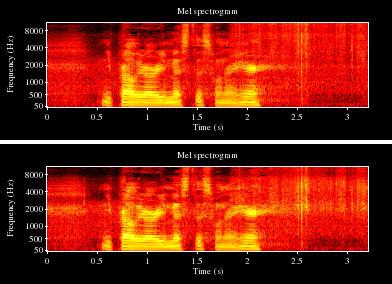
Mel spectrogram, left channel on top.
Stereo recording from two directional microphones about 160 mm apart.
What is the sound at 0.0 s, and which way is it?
Speech, 5° left (ahead or behind).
